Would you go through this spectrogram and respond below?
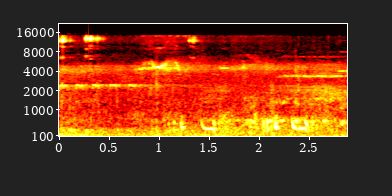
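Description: Domestic pigeons coo softly in a short series of low, murmuring calls, fairly faint, with a few higher chirps and light background noise and no voices.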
